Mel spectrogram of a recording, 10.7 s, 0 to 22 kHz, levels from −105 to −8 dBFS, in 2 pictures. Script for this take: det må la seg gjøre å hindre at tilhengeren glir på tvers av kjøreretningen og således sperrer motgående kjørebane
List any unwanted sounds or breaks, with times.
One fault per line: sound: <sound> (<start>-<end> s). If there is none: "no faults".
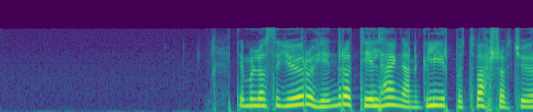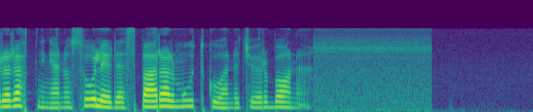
no faults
